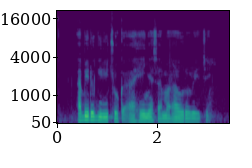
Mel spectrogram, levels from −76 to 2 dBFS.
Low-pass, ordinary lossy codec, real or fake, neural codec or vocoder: none; none; real; none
